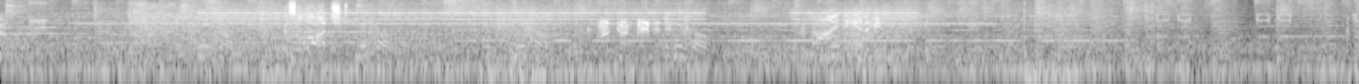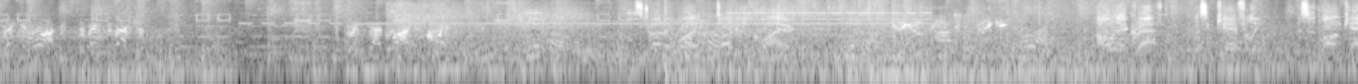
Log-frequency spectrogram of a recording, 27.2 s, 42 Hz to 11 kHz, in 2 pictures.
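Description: Missile launches and heavy explosions in Ace Combat 7, repeated booming blasts and whooshes over a continuous jet engine roar, with radio voices and lock-on warning tones sounding throughout.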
